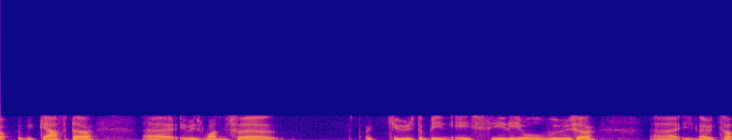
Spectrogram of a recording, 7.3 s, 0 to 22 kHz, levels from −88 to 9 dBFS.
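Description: No technical faults can be heard in this speech recording.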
